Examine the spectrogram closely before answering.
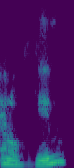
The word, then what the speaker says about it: Elohim: Allah itu di sananya bacanya Elohim.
